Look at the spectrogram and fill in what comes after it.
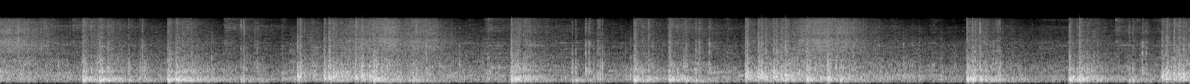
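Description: Aerial firework shells bursting one after another, a sharp bang roughly every second, each followed by a rumble that fades before the next.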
